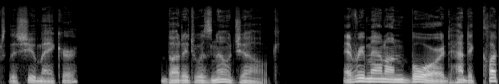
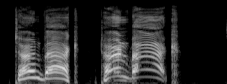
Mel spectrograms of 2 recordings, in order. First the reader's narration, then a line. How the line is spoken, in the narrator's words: screamed the Moravian drovers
